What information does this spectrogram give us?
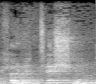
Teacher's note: in ‘phonetician’ /ˌfəʊnɪˈtɪʃn/, stress is on the /-tɪʃ-/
